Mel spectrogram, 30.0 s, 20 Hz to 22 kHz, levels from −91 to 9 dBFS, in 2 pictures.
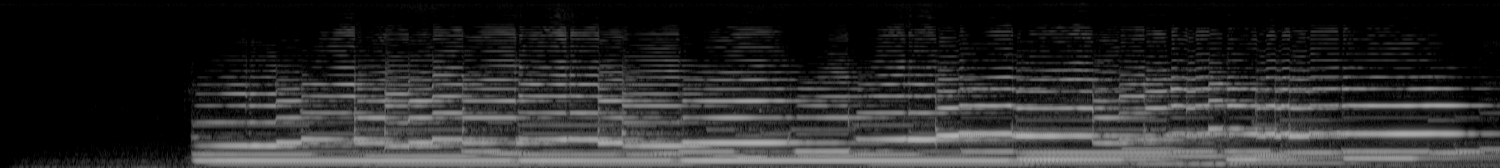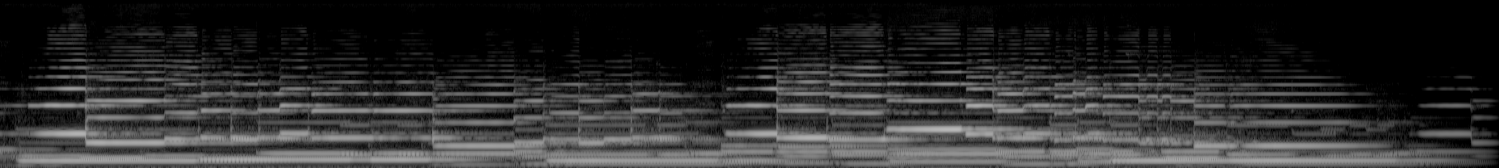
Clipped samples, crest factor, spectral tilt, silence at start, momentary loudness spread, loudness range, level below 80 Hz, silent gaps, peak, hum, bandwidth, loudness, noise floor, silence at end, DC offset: under 0.1%; 14 dB; -6.5 dB/octave; 1.9 s; 8 LU; 4 LU; -66 dBFS; none; -14 dBFS; none; 12 kHz; -29 LUFS; -72 dBFS; 0.2 s; under 0.1%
